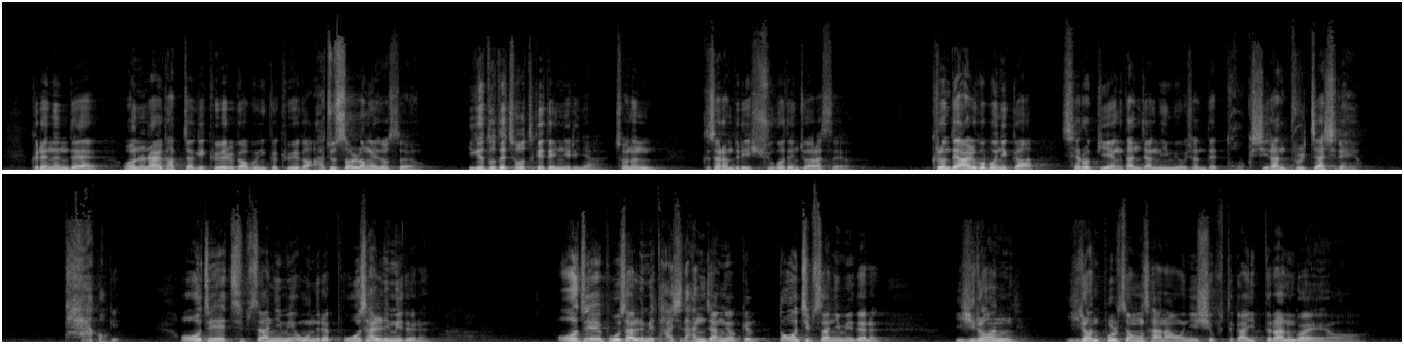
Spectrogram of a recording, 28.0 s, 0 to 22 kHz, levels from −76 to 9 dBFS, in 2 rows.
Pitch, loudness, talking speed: 165 Hz, -24 LUFS, 305 characters per minute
